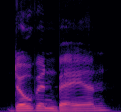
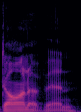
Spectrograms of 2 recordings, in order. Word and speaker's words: Dovin Bann: Dovin Bann. I keep saying Donovan. It's not even close to Donovan, but I'm going to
